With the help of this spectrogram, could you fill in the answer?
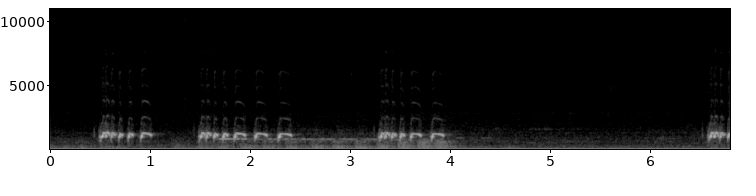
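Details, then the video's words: Local zebra dove repeating a staccato cooing phrase, bursts of four to six quick notes about every second and a half, with a faint steady whistling tone underneath in the middle. "SUARA MEMANGG PERKUTUT LOKAL"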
